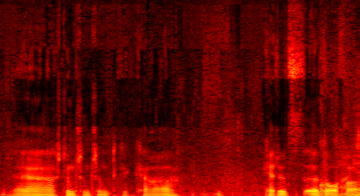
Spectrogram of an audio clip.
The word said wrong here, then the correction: Kesselsdorfer: Kesselsdorfer Straße.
